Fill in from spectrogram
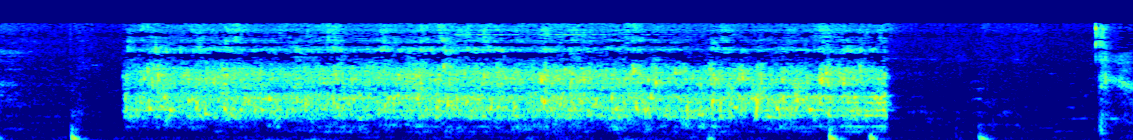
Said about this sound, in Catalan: a l'escoltar la pluja relaxant quan plou.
